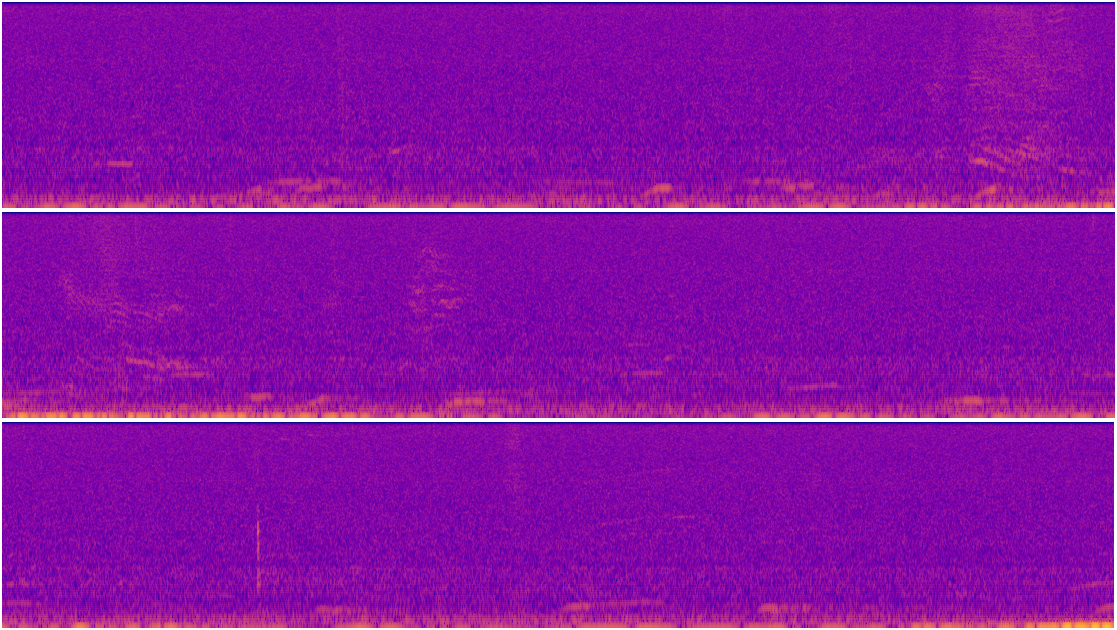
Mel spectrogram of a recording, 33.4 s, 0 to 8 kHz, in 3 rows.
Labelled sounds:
12.4	12.8	killer whale, Bigg's (transient), 1.6 to 1.9 kHz
15.5	15.8	killer whale, Bigg's (transient), 2.0 to 2.3 kHz
28.3	28.6	killer whale, Bigg's (transient), 1.8 to 2.0 kHz

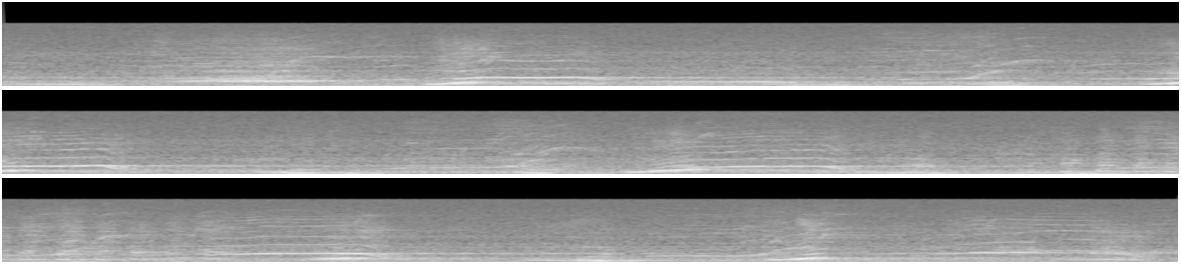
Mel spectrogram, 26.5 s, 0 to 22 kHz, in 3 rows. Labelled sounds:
2.2	2.8	humpback whale, 1.3 to 1.7 kHz
3.6	4.2	humpback whale, 0.80 to 1.4 kHz
6.7	7.9	humpback whale, 0.99 to 3.9 kHz
8.9	9.7	humpback whale, 0.80 to 2.6 kHz
12.1	12.3	humpback whale, 1.2 to 1.3 kHz
12.9	15.0	humpback whale, 0.80 to 3.5 kHz
16.3	16.6	humpback whale, 0.90 to 1.1 kHz
18.4	18.7	humpback whale, 1.1 to 1.4 kHz
19.3	20.6	humpback whale, 0.80 to 3.4 kHz
23.7	24.0	humpback whale, 1.1 to 1.9 kHz
24.9	25.9	humpback whale, 0.90 to 4.0 kHz

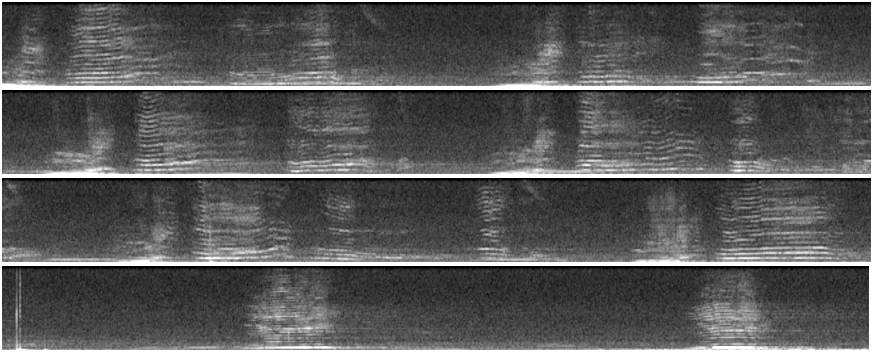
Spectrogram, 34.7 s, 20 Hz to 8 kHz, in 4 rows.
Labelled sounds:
0.2	3.3	humpback whale, 0.80 to 7.5 kHz
5.2	6.5	humpback whale, 0.80 to 5.9 kHz
6.9	8.1	humpback whale, 0.80 to 7.9 kHz
9.2	12.5	humpback whale, 0.80 to 8.0 kHz
13.7	15.7	humpback whale, 0.80 to 6.0 kHz
15.9	16.4	humpback whale, 0.80 to 5.4 kHz
17.1	17.4	humpback whale, 2.8 to 3.3 kHz
18.6	21.2	humpback whale, 0.80 to 5.6 kHz
22.1	22.5	humpback whale, 0.80 to 5.9 kHz
23.7	26.0	humpback whale, 0.80 to 8.0 kHz
28.5	30.0	humpback whale, 1.4 to 5.9 kHz
32.9	33.7	humpback whale, 1.1 to 5.7 kHz

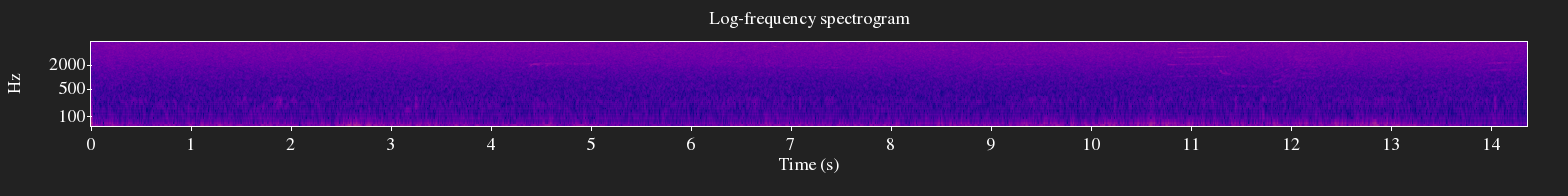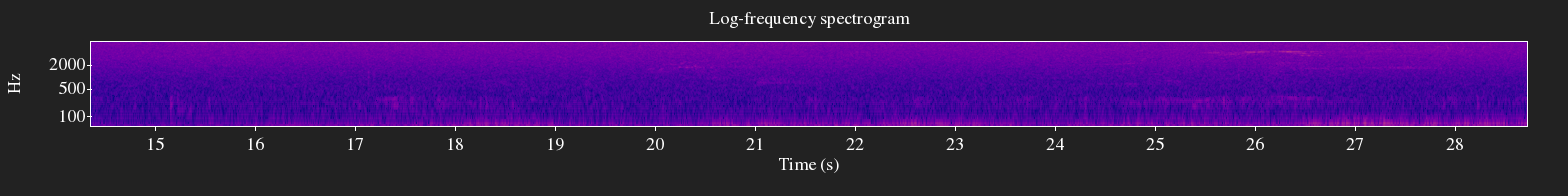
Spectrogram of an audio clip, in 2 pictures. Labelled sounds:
19.9	20.6	killer whale, 0.95 to 2.5 kHz

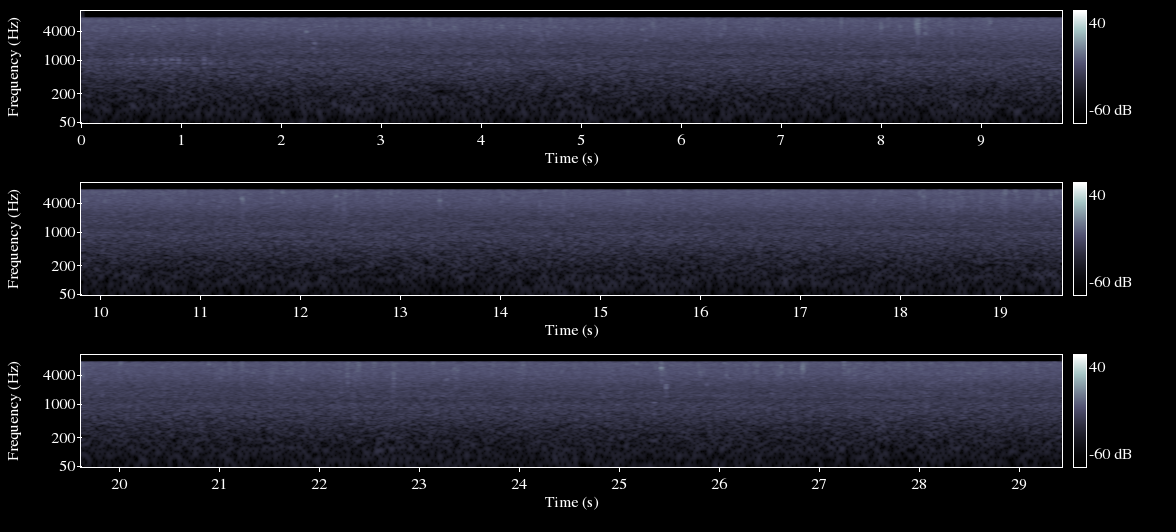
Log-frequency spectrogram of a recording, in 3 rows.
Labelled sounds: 1.0	1.3	vessel noise, 1.1 to 1.4 kHz

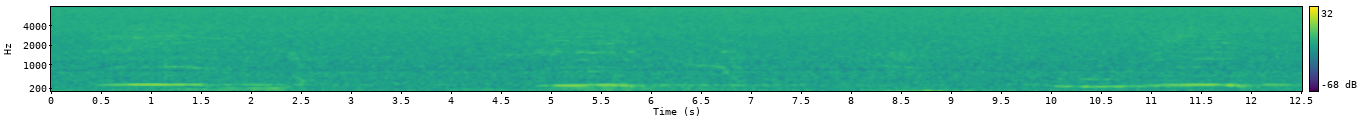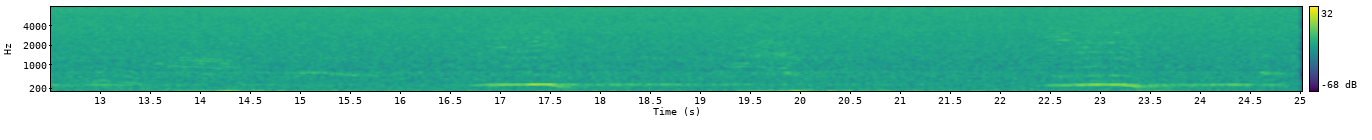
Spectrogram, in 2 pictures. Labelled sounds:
6.4	6.8	humpback whale, 0.80 to 1.1 kHz
13.9	14.2	humpback whale, 0.99 to 1.2 kHz

